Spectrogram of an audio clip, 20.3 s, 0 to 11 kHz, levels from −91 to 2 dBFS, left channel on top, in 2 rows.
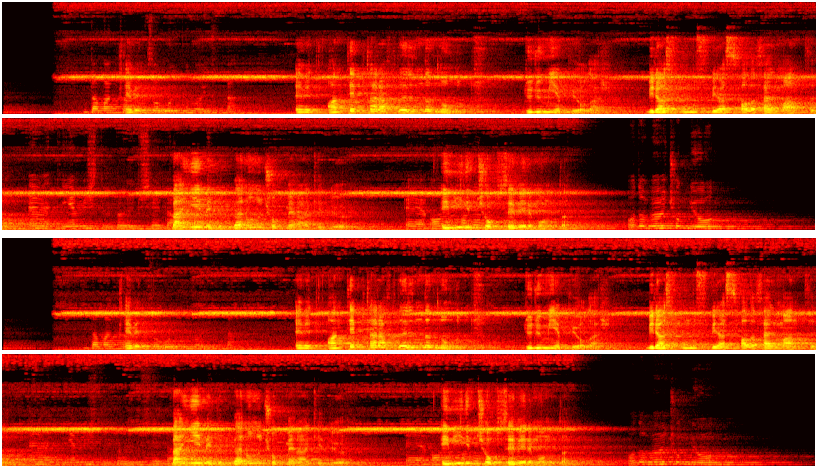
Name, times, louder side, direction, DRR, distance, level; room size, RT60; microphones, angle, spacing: sound 1, 0.6-17.3, right 3 dB, 80° right, 2.3 m, -34 dB
voice 1, 1.0-3.0 8.3-8.4 10.5-13.0 15.2-16.3 18.0-19.0, left 2 dB, 90° left, 2 dB, 0.8 m, -39 dB
voice 2, 3.7-5.6 5.9-6.0 6.5-7.6 8.0-10.2 12.3-14.5 15.7-17.3, right 1 dB, 15° right, 3 dB, 0.7 m, -25 dB
23.0 x 14.0 x 2.3 m, 2.8 s
head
